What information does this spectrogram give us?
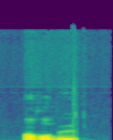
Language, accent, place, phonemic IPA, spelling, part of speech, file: French, France, Lyon, /ɑ̃.ʁɔ.bøz/, enrobeuse, noun, LL-Q150 (fra)-enrobeuse.wav
- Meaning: enrobing (coating) machine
